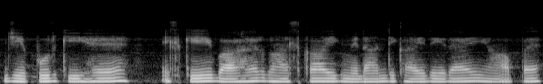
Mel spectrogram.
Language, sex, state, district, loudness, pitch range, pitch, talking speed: Hindi, male, Rajasthan, Jaipur, -17 LUFS, 135-140 Hz, 140 Hz, 175 wpm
